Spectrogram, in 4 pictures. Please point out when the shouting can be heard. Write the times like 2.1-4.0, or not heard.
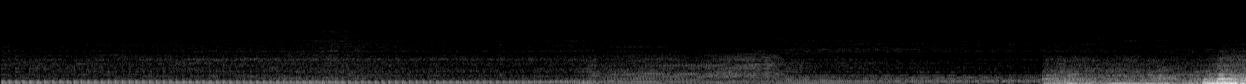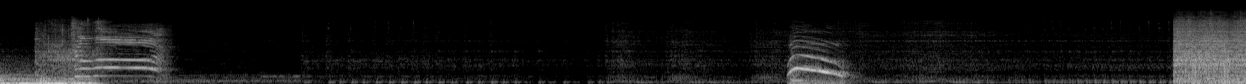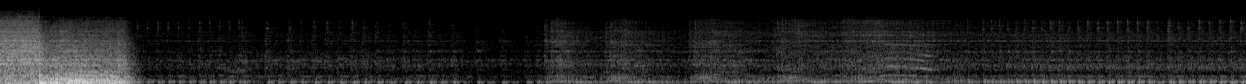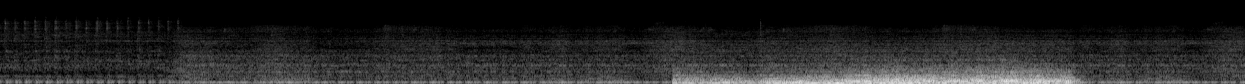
12.8-14.1, 20.3-20.9, 33.6-34.5.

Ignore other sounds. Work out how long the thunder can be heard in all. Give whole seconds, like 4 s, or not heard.
9 s.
